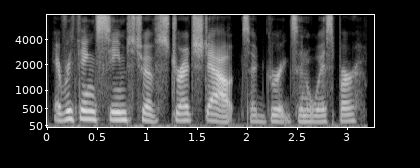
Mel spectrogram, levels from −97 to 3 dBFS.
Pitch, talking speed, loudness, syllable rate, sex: 180 Hz, 200 wpm, -20 LUFS, 5.2 syllables/s, female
